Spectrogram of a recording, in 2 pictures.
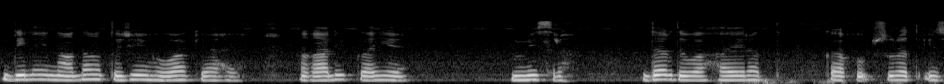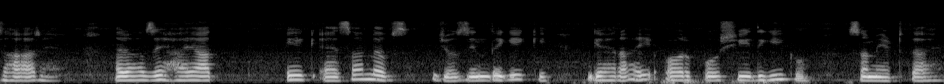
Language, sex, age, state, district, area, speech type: Urdu, female, 30-45, Bihar, Gaya, rural, spontaneous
